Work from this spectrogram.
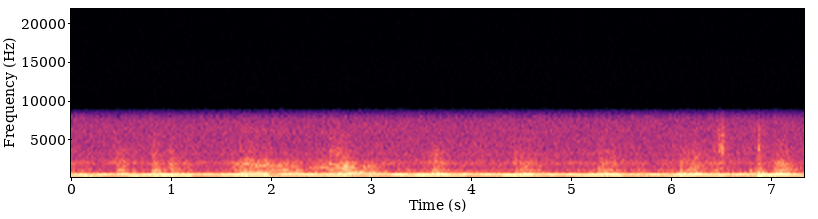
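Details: A cat fighting a Staffordshire bull terrier gives short, wavering yowls and growly cries over a steady electrical hum.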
